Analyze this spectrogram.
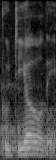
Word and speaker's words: Puteoli: I think is how you say that, Puteoli. Sounds very Italian.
